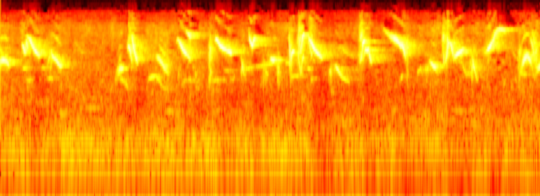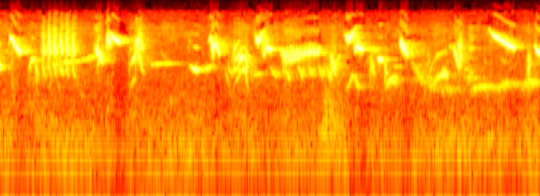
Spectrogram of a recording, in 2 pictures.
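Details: Steady, energetic canary song of rapid high whistled slides, chirps and short mechanical trills, repeated in quick succession for the whole stretch with hardly a gap, used as a master recording for training birds.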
